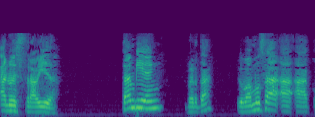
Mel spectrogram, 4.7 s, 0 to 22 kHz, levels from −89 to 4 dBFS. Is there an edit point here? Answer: yes; 2 cuts; at 1.7 s, 3.4 s

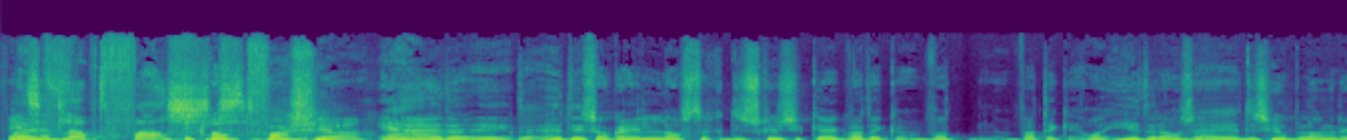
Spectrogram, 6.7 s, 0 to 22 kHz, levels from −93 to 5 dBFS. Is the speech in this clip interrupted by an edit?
yes; 1 cut; at 2.6 s

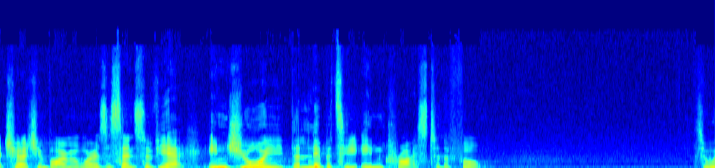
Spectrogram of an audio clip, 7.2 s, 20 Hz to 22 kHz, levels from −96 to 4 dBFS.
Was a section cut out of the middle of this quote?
no; 0 cuts

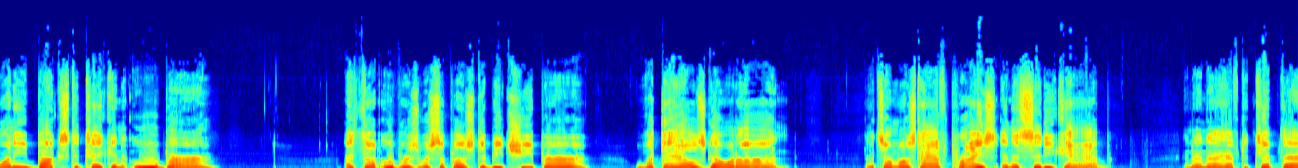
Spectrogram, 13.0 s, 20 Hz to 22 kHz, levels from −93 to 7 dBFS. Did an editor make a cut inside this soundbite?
yes; 1 cut; at 11.8 s

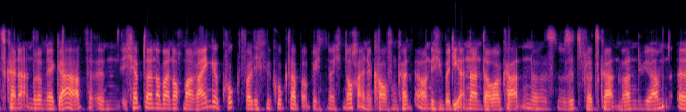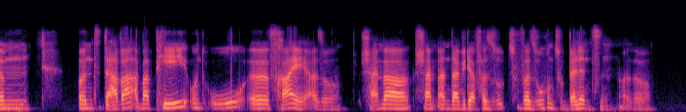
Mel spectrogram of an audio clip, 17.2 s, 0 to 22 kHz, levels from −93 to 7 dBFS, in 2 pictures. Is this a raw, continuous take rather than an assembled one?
no; 1 cut; at 5.1 s

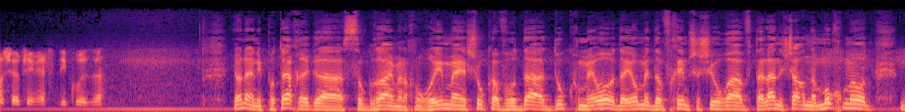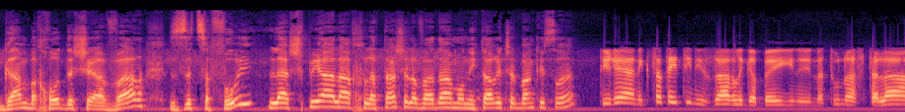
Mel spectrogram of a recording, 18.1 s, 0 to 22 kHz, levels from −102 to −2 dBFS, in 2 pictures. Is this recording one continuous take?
yes; 0 cuts

